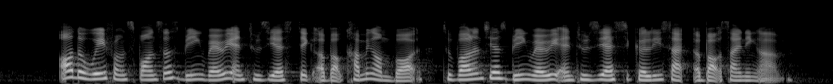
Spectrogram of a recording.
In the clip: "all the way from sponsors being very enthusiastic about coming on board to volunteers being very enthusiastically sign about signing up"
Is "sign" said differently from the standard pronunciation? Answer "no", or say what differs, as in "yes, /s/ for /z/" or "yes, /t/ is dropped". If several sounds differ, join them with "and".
yes, /n/ is dropped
